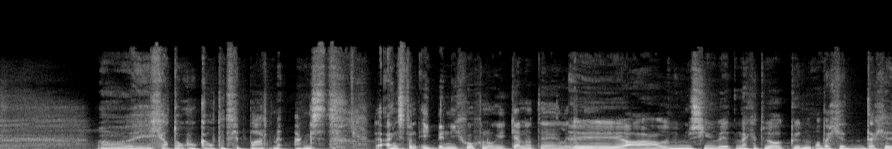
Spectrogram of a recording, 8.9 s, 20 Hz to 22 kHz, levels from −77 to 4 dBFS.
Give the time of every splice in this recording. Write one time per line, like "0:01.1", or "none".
none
